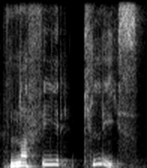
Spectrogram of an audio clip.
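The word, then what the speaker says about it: Na Fir Chlis: Och de heter Nafir Klis. Eh, ursäkta mitt uttal, men ungefär så ska det sägas.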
